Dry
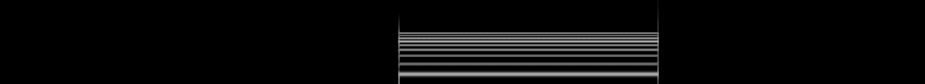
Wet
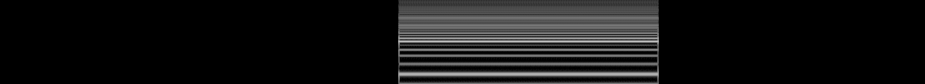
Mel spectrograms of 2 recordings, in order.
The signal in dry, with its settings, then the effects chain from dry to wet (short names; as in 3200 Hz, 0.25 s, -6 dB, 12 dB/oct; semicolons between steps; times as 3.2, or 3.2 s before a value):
steady additive tone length 2.59 s, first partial 480 Hz, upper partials -19/-17/-7.5/-9.5/5/0.5/-17/-8 dB, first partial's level -22 dB
bell 140 Hz -9.5 dB 2.1 oct; sample leveller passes 3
